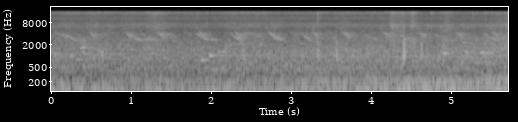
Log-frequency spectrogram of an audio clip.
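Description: Birds chirping over and over, short falling chirps a few times a second, over a steady low rumble.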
